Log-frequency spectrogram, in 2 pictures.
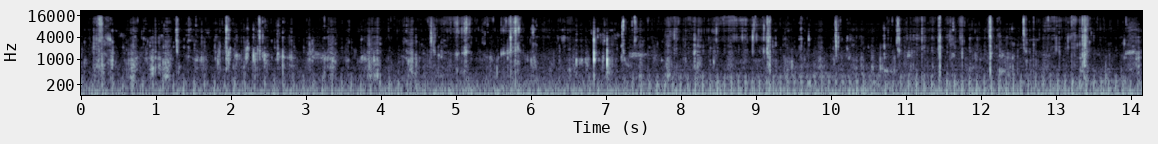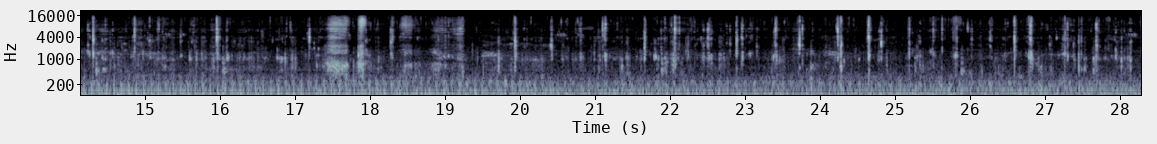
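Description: Close-miked eating sounds: chewing and biting on grilled duck and stir-fried instant noodles, with many short crisp clicks and crunches scattered throughout, over a low steady rumble.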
